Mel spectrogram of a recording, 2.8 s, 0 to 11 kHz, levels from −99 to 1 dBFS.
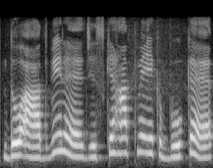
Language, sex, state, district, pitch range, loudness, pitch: Hindi, female, Jharkhand, Garhwa, 220-300 Hz, -15 LUFS, 245 Hz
